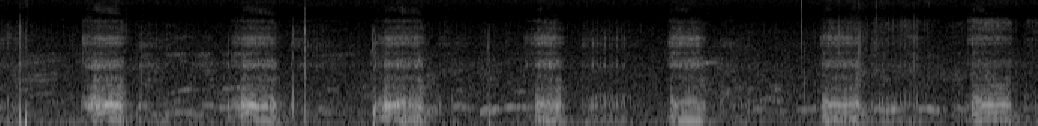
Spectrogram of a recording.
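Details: One-month-old Shar Pei puppy snoring while asleep: soft, rhythmic nasal rasps, each lasting about half a second and recurring roughly once per second, over a quiet indoor background.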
